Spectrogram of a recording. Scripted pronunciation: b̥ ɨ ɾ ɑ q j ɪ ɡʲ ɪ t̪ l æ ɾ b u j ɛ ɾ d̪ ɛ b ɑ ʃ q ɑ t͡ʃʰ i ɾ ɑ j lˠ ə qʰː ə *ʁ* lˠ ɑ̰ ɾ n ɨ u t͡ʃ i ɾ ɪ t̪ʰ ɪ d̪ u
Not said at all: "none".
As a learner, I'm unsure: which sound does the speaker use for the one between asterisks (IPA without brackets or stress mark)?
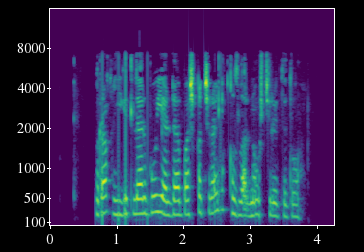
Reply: z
